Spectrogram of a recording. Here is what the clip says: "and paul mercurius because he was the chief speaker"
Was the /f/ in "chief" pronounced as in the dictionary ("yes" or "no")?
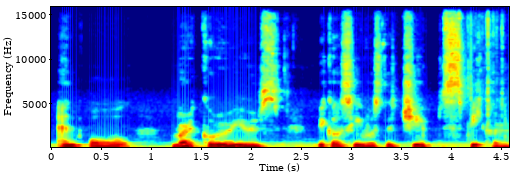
no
